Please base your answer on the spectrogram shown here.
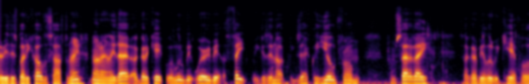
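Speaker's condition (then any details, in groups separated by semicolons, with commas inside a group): No condition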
